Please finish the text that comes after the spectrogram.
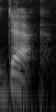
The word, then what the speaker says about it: Deque: element exception the second of these interfaces is dec spelled the same as dq but pronounced dec the prefix d e is an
